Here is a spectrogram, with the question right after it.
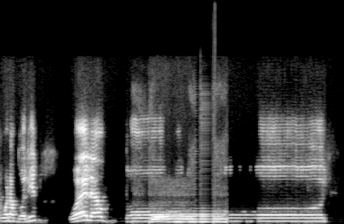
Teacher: Sedangkan mad lazim kalimi musaqqal, ya, huruf mad yang diikuti huruf mati tersebut diidghamkan, tidak dibaca jelas.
